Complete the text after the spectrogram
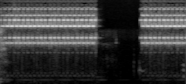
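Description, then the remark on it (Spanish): A cell phone ringtone rings loudly in two bursts of bright, warbling electronic tones separated by a short pause, with no voices. “Si en este momento suena tu celular y miras que es tu ex, ¿contestas o no”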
